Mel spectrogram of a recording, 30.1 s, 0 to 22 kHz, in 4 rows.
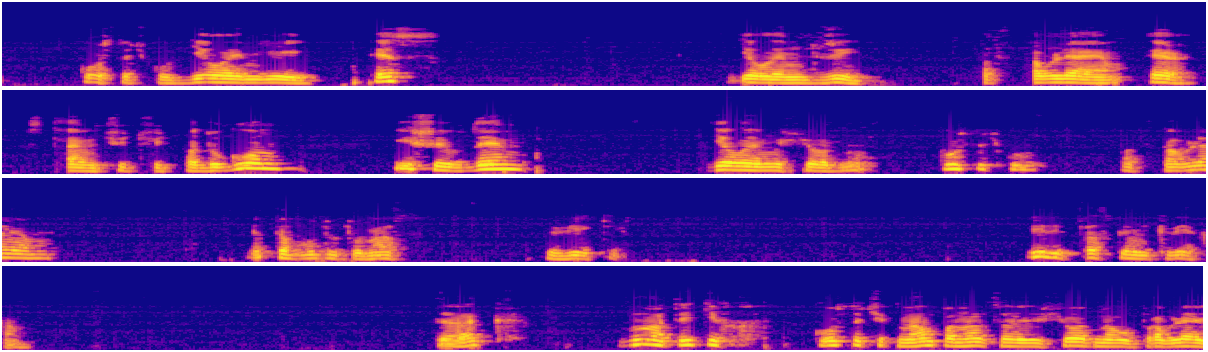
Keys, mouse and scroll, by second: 2.1 s, 4.5 g, 6.7 r, 10.5 shift+d, 12.4 r, 14.8 middle click, 16.4 middle click, 17.8 shift+click, 18.6 middle click, 20.8 click, 23.4 middle click, 24.8 middle click, 25.5 shift+middle click, 25.6 shift+middle click, 27.2 KP_3.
